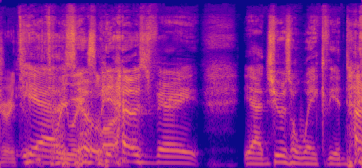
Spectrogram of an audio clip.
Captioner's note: laughing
